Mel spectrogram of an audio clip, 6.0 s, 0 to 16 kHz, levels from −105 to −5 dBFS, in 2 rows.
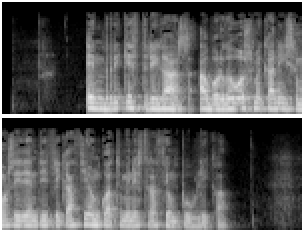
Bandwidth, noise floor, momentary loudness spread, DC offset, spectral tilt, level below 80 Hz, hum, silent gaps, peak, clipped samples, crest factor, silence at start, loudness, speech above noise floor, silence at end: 11 kHz; -65 dBFS; 11 LU; under 0.1%; -6.5 dB/octave; -60 dBFS; none; none; -6 dBFS; under 0.1%; 20 dB; 0.85 s; -25 LUFS; 40 dB; 0.8 s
